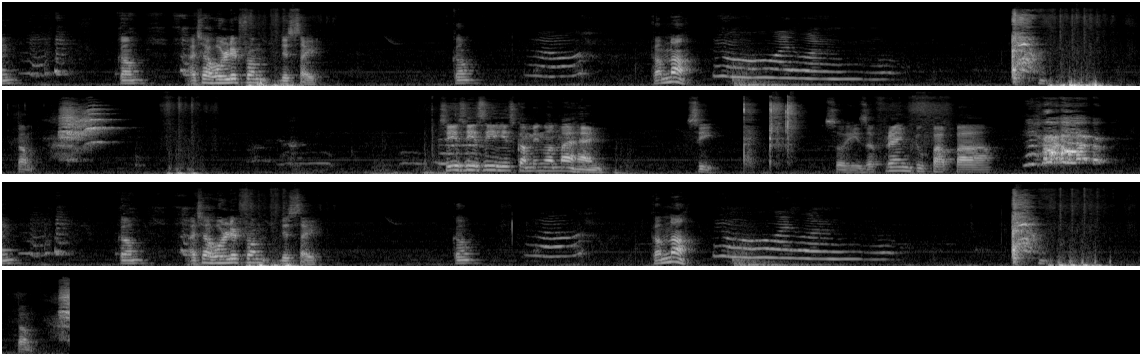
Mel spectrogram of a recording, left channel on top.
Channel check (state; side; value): drops out; right; at 12.1 s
